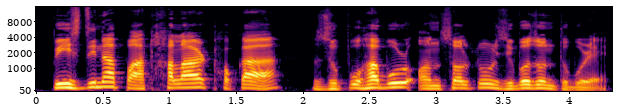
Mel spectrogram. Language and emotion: Assamese, neutral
